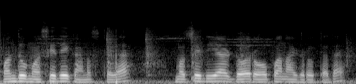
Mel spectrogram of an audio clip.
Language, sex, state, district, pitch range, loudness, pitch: Kannada, male, Karnataka, Bangalore, 115-140 Hz, -18 LUFS, 120 Hz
